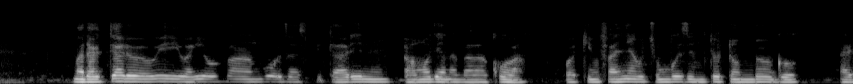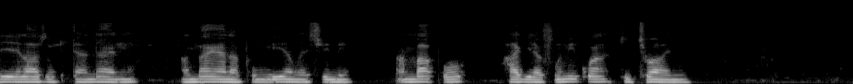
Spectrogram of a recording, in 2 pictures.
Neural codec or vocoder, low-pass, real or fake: codec, 16 kHz, 2 kbps, X-Codec, HuBERT features, trained on balanced general audio; 7.2 kHz; fake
